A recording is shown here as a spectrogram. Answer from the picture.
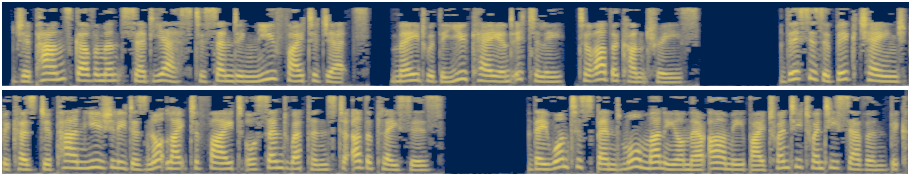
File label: English Lower Intermediate NORMAL Reading; Japan Sends Fighter Jets to Keep Peace with Other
